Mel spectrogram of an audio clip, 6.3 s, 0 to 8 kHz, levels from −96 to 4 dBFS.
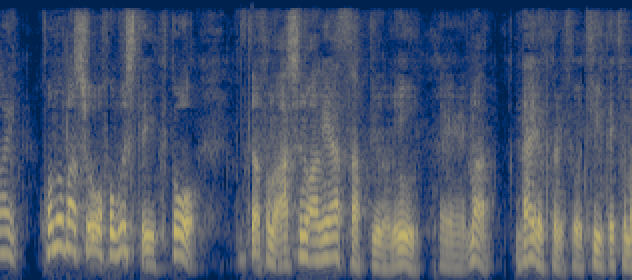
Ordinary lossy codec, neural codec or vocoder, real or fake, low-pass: AAC, 32 kbps; codec, 16 kHz, 4.8 kbps, FACodec; fake; 7.2 kHz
